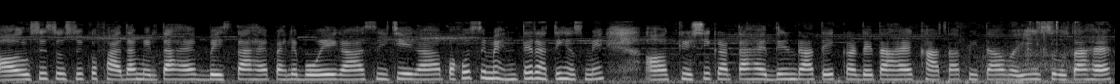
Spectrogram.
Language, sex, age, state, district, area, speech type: Hindi, female, 45-60, Uttar Pradesh, Mirzapur, rural, spontaneous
